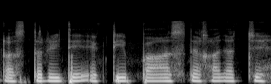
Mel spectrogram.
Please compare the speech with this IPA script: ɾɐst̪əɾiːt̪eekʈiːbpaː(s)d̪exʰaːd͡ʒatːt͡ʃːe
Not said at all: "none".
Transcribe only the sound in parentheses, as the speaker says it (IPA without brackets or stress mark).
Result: s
